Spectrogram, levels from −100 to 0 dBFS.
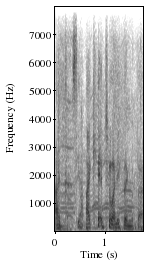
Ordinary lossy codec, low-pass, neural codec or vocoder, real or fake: Opus, 32 kbps; 7.2 kHz; none; real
